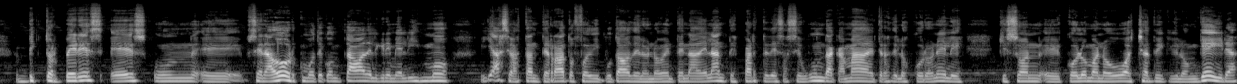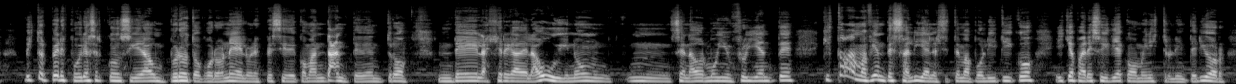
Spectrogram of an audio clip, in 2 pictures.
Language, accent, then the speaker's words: Spanish; Chile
